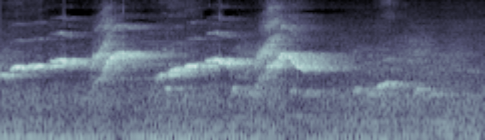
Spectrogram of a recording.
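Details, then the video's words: A chirping bird sings two long high whistled phrases that sweep up and down, followed by a softer falling note. "Suara burung berkicau"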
